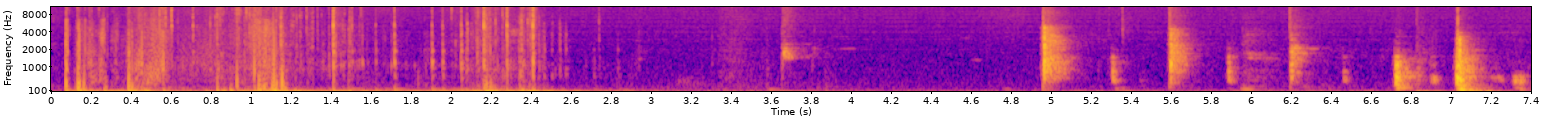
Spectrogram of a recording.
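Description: Quick, hard footsteps of someone walking away clatter over a low rumble for a couple of seconds, then fade into near silence before a scattered series of sharp, bright clicks and knocks as a door is slammed. No one speaks.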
